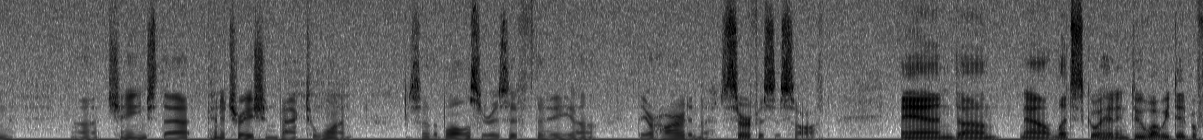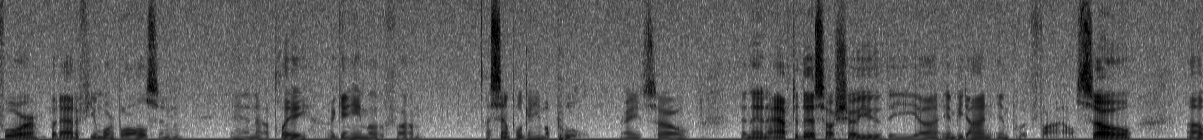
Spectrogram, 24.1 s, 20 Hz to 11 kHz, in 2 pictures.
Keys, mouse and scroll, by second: 0.3 click, 1.5 click, 3.0 shift+click, 4.2 1, 5.0 Return, 6.3 click, 13.9-15.8 drag, 19.2 a, 21.7 click, 23.6 click.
